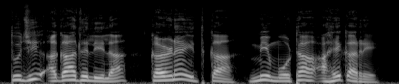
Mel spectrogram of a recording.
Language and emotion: Marathi, neutral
